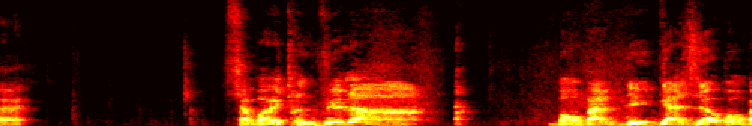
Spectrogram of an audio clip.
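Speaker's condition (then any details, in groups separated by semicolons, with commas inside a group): Traumatic brain injury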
